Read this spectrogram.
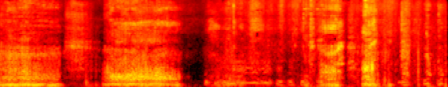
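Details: Low, groaning growl-like rumbles from a Rottweiler as it wakes in the morning, in several sustained bursts broken by brief silences, with a person's voice in the background.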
